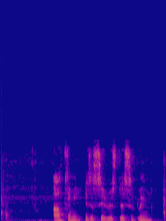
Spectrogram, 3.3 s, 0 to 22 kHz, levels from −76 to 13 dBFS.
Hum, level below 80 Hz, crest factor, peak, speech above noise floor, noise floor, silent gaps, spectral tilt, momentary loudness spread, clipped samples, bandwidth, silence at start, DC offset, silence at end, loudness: none; -70 dBFS; 26 dB; -10 dBFS; 25 dB; -59 dBFS; none; -3.5 dB/octave; 10 LU; under 0.1%; 8.4 kHz; 0 s; under 0.1%; 0 s; -33 LUFS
